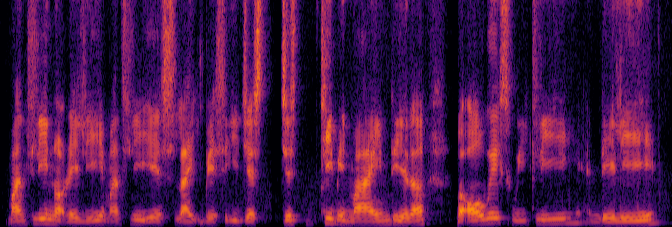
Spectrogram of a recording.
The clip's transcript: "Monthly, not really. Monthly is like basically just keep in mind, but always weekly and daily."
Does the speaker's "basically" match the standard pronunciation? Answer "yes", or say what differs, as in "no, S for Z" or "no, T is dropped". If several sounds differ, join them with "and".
yes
